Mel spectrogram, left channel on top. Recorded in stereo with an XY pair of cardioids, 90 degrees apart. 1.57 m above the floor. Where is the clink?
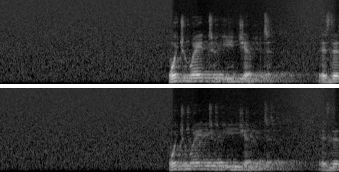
No clink in this recording.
